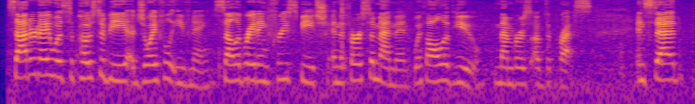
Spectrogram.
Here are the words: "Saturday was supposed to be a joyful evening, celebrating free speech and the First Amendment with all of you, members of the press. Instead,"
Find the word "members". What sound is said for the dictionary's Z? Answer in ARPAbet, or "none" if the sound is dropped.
Z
